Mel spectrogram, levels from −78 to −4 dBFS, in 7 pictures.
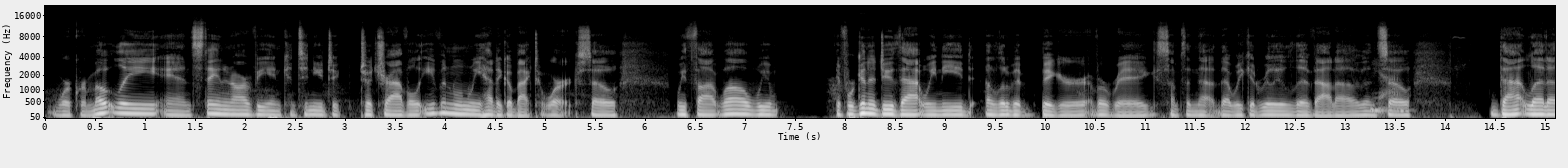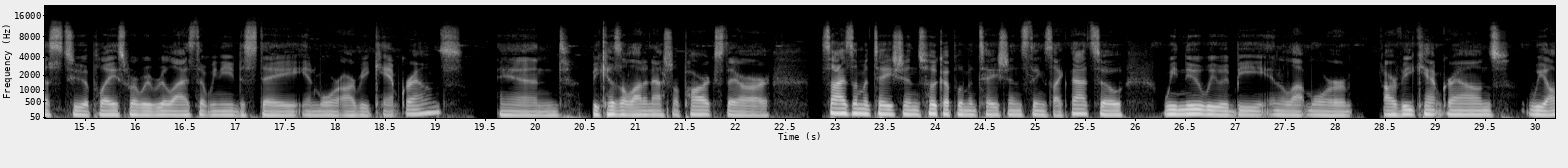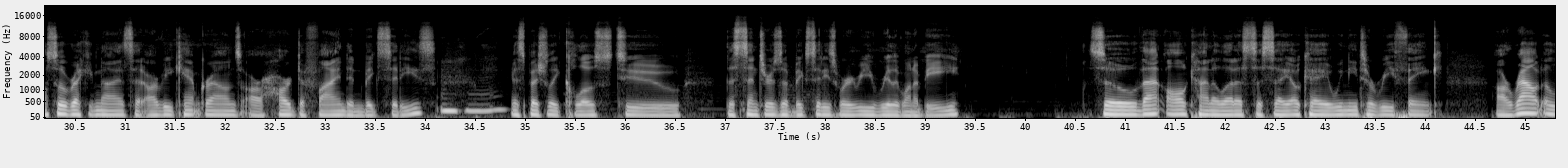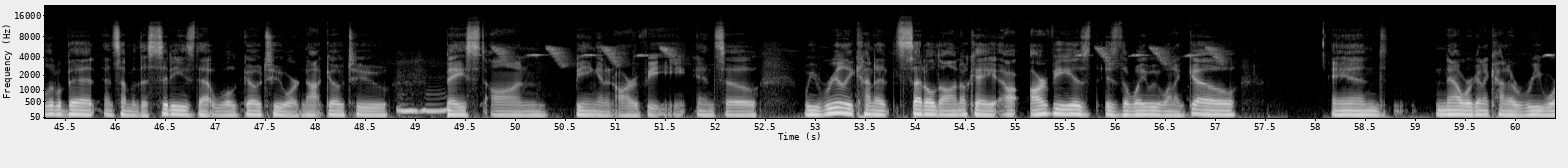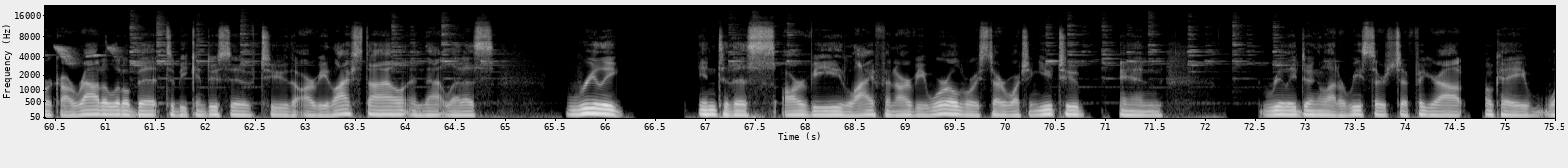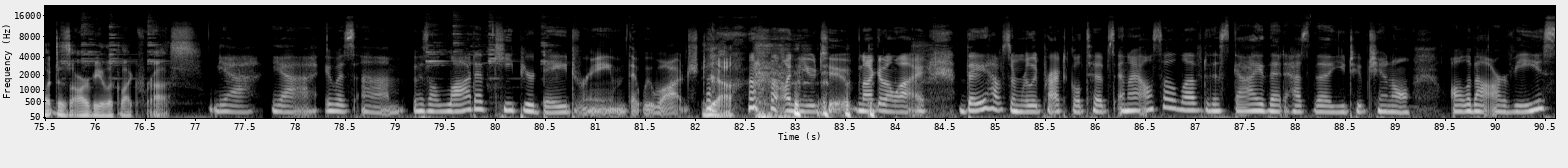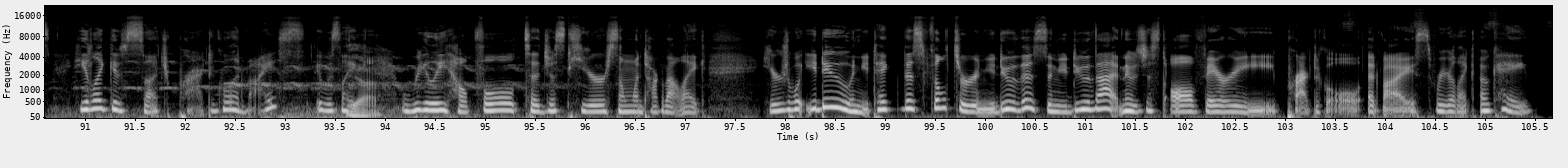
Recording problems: animal sounds; noticeable; throughout; 20 dB below the speech

